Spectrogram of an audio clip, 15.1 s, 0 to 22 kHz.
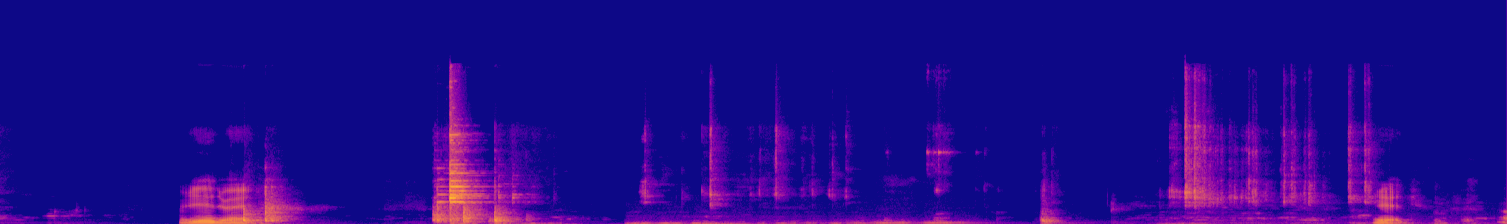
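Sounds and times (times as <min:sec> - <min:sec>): pistol parts clicking and clinking: 0:06.4 - 0:09.9, 0:11.7 - 0:13.8.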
